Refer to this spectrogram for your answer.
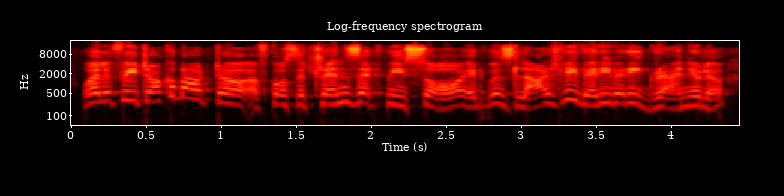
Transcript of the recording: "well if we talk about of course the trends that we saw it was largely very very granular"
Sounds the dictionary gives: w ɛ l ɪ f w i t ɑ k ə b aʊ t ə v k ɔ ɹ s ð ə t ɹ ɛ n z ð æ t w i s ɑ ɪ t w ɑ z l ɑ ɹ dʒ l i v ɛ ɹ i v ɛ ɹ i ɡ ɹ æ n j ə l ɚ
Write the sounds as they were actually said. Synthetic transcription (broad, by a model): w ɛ l ɪ f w i t ɑ k ə b aʊ t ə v k ɔ ɹ s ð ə t ɹ ɛ n z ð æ t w i s ɑ ɪ t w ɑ z l ɑ ɹ dʒ l i v ɛ ɹ i v ɛ ɹ i ɡ ɹ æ n j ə l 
